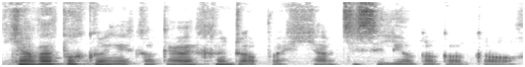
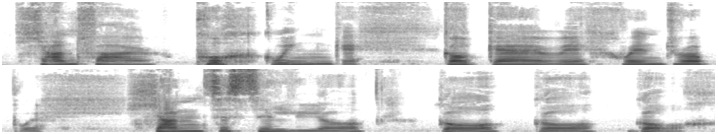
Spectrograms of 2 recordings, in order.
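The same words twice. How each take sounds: First: The name is said at a faster pace. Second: The name is said at a slower pace.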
